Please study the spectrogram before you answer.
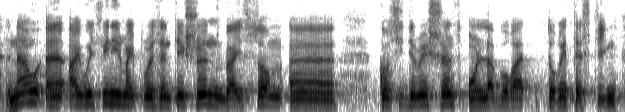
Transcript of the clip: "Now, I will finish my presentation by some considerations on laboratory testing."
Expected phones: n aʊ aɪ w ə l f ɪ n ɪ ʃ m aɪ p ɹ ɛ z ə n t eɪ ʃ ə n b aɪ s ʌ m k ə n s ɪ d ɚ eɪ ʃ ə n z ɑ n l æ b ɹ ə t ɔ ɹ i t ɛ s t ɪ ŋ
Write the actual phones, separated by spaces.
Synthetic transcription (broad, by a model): n aʊ aɪ w ə l f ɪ n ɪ ʃ m aɪ p ɹ ɛ z ə n t eɪ ʃ ə n b aɪ s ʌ m k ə n s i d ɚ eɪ ʃ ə n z ɑ n l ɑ b ɹ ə t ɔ ɹ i t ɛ s t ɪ ŋ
